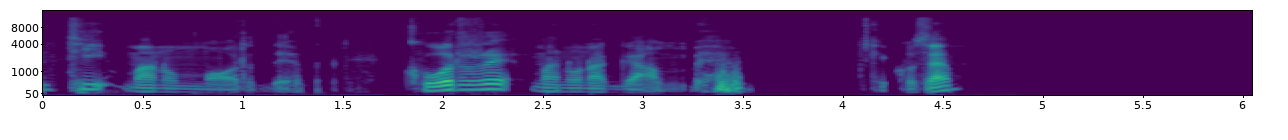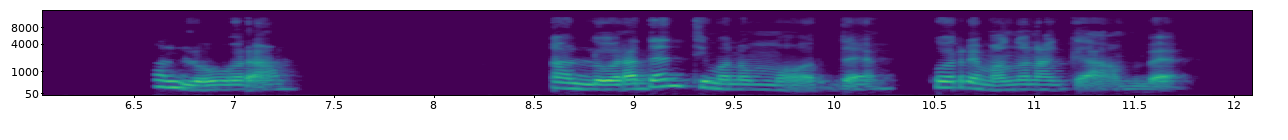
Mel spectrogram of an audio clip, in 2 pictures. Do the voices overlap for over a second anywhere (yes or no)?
no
